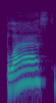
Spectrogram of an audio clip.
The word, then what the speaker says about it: Blxst: I think it's pronounced Blast, but it's BLXST, but I'm like, as soon as the theme song come on, I wanna live again time.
